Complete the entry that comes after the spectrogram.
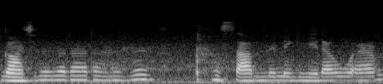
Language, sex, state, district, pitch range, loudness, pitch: Hindi, female, Uttar Pradesh, Varanasi, 180-200 Hz, -19 LUFS, 185 Hz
